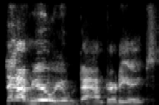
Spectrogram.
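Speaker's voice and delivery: over-the-top Planet of the Apes cry; Charlton Heston impression. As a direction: ham up a furious movie hero cursing. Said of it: "Is that Charlton Heston?".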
